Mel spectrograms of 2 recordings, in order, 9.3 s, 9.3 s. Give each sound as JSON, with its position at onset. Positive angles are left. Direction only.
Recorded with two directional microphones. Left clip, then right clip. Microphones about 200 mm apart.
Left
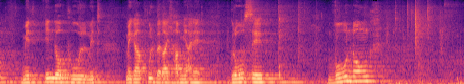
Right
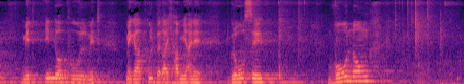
{"t": 0.5, "sound": "a man's voice", "side_deg": 0}
{"t": 3.6, "sound": "a man's voice", "side_deg": -50}
{"t": 4.6, "sound": "a man's voice", "side_deg": -25}
{"t": 6.7, "sound": "a man's voice", "side_deg": -25}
